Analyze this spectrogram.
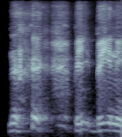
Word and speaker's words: Beaini: I think it's worth saying that is it Beaini or is it am I pronouncing this correctly, or am I making a mess of it? Beaini is fine.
